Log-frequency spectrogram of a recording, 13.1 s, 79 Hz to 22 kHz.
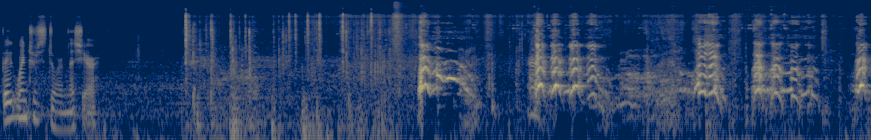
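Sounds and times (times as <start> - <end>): dog barking: 6.2 - 7.2, 7.9 - 13.0.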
